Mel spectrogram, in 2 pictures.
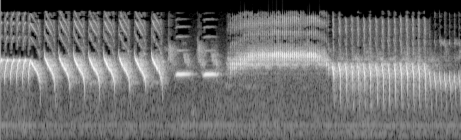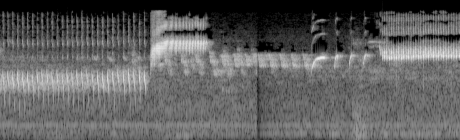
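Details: Belgian canary, a domestic canary, singing a varied song: fast repeated rising notes, then long buzzy trills, sharp high whistles and rolling phrases in quick succession, with a faint steady background hum.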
